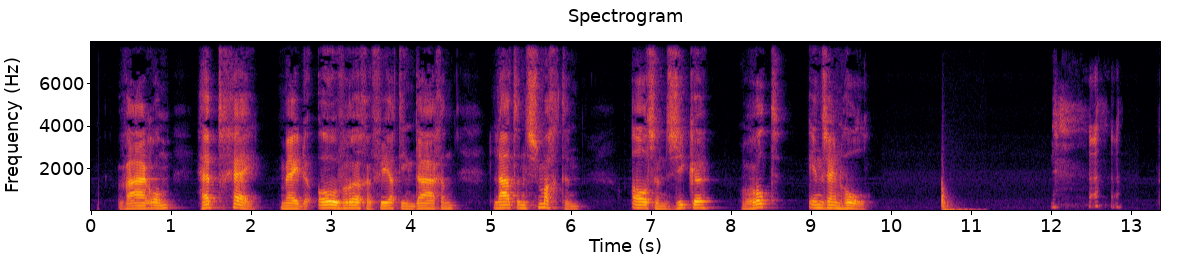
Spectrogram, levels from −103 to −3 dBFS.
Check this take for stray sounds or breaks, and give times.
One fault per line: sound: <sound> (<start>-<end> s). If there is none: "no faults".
sound: thud (10.6-11.2 s)
sound: laugh (12.0-12.9 s)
